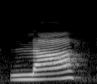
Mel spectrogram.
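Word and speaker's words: laugh: अब यहां पर देखिए लाफ इनफ। यहां पर फ जी एच को फ और नाइट में जी एच जो है साइलेंट है। नाइट में जी एच के बाद टी आ रहा है ना तो वहां पर साइलेंट है।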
